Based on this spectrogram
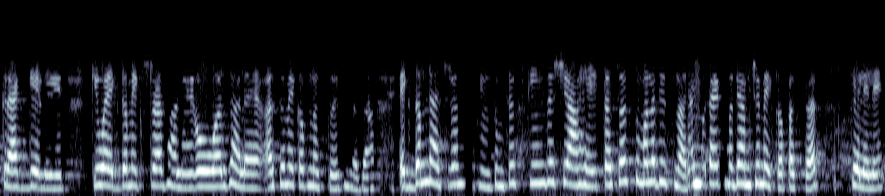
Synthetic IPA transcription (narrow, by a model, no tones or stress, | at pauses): kɾæk̚ɡeleɾkĩw̃ʋaek̚d̪əmeksʈɾad͡zʱaləoʋəɾd͡zʱaləəsəːmekəpnəst̪oet̪inəd͡zaekd̪əmnæt͡ɕuɾəlskiːnt̪umt͡seskiːnd͡zəɕiːaɦet̪əsət͡st̪um̤alad̪isɳaɾaəʈ̪ak̚məd̪ʱːjeamt͡ɕemekəpəst̪at̪kelele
